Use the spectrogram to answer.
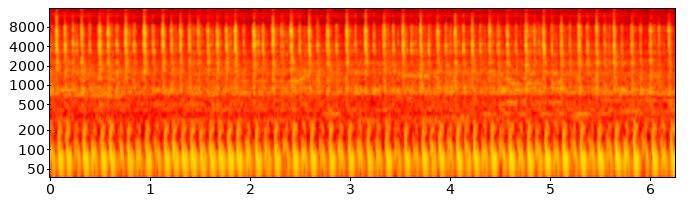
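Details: TVS Ntorq scooter (BS6) idling with a quick, steady tick of about two or three per second riding over the low putter; an engine ticking noise, cause unconfirmed.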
